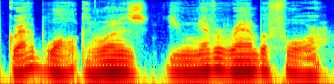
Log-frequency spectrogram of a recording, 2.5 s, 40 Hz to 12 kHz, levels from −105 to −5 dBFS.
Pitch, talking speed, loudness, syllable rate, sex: 95 Hz, 215 wpm, -16 LUFS, 5.3 syllables/s, male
